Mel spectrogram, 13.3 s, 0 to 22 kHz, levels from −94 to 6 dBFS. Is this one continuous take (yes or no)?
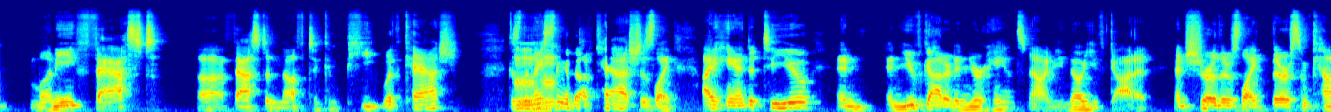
yes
